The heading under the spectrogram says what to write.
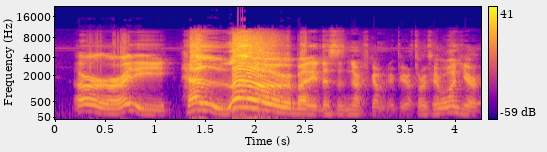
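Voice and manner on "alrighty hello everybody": very loud, happy voice, "hello" drawn out. Opening a video and greeting everybody watching, loud voice. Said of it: "Sorry for the loud voice".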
